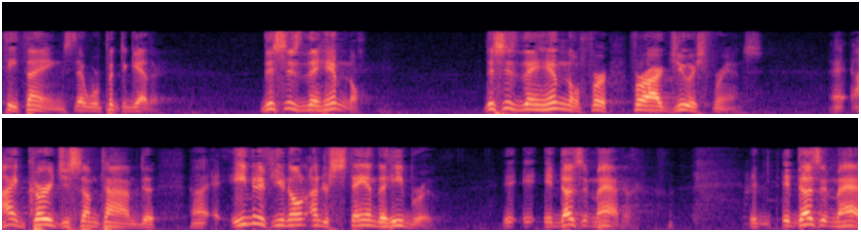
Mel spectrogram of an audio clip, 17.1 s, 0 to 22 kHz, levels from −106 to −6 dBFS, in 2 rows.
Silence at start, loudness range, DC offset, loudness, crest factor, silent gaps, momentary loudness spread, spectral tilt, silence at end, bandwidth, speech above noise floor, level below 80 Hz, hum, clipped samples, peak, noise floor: 0.05 s; 5 LU; under 0.1%; -27 LUFS; 22 dB; none; 19 LU; -3.5 dB/octave; 0 s; 7.6 kHz; 42 dB; -52 dBFS; none; under 0.1%; -8 dBFS; -70 dBFS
